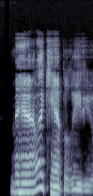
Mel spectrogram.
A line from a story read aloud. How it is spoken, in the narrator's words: Larry said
